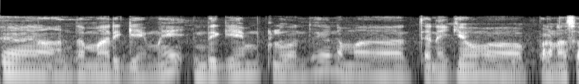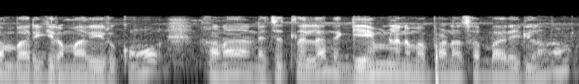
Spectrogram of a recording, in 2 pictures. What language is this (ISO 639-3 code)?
tam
